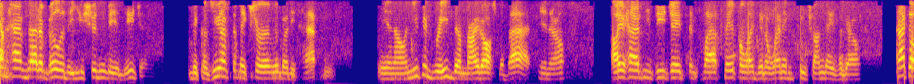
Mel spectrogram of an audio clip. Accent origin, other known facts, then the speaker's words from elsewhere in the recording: New York, United States; moved away as an adult; also born or lived in Puerto Rico; now in South Florida, United States; I was born in Puerto Rico. I was raised in New York. And I came down here about 25 years ago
